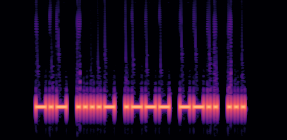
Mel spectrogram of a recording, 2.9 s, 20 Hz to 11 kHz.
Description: Morse code, heard as a keyed tone, about 34 wpm, 700 Hz. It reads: K4JZS
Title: USA Call Signs - 5 Characters - 35wpm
